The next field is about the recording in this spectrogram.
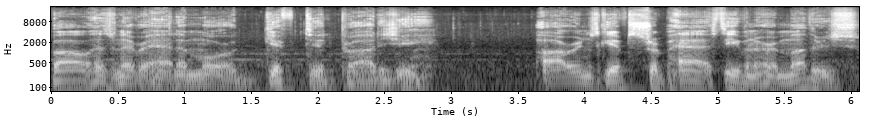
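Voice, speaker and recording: A man does a put-on character voice at a moderate pace. Clear background noise runs underneath. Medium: video game. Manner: grim, solemn, menacing.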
